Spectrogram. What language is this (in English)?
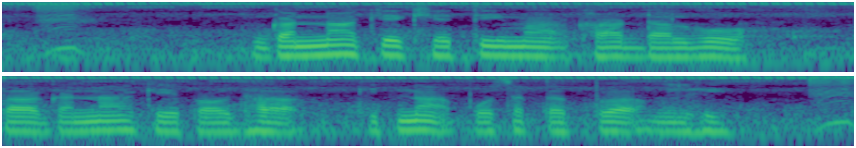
Chhattisgarhi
